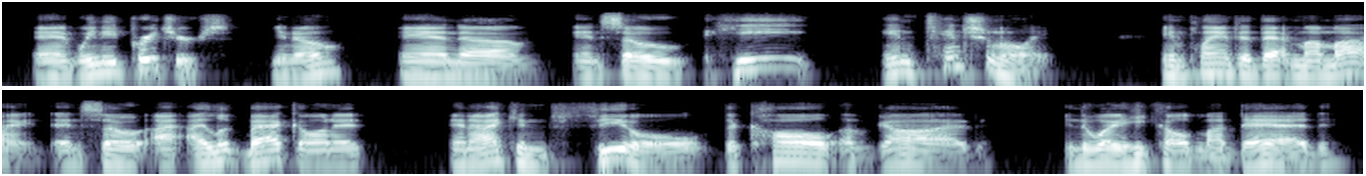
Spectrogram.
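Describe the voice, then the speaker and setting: A man with a Southern US accent speaks at a fairly slow pace and medium pitch, with ordinary pitch variation. The sound is dry and close with no echo, against a quiet background. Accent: Southern American. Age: 60s. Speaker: preacher. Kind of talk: interview, personal life story. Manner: casual, conversational.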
